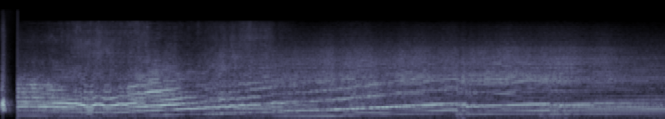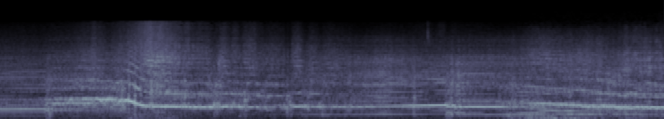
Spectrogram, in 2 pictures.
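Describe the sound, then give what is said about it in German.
A powerful sports car engine revs loudly and continuously, its pitch climbing and dropping through repeated throttle blips and gear changes, with no voices. “Wir hören einmal kurz in diesen Motor rein, das müssen wir uns jetzt einmal gönnen.”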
